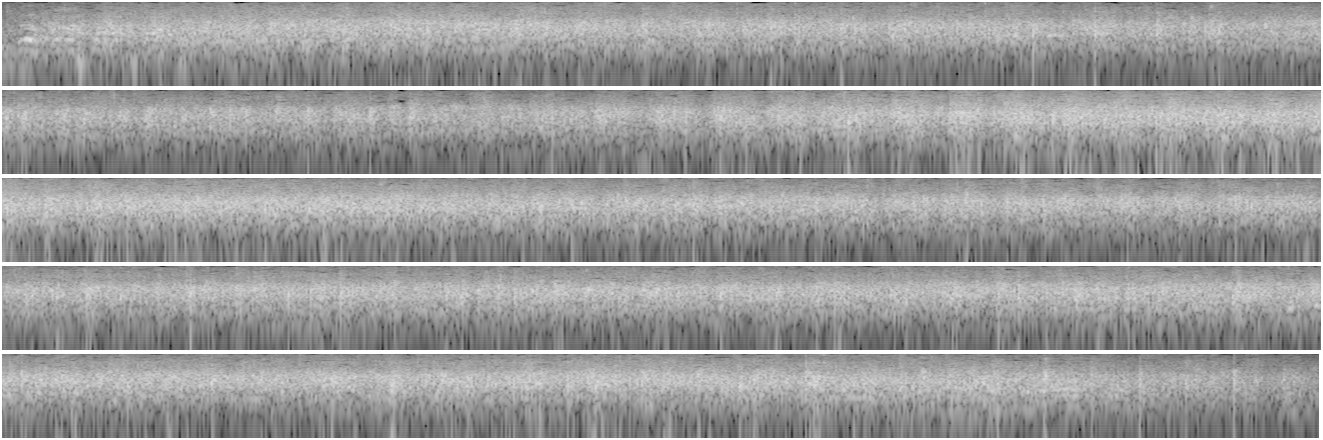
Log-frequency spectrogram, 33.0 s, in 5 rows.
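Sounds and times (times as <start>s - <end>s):
people chuckling: 0.0s - 1.4s, 24.9s - 27.2s, 30.4s - 32.9s
large audience clapping: 0.0s - 32.9s.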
